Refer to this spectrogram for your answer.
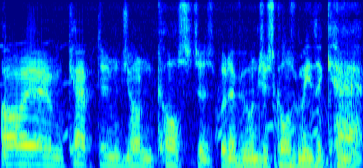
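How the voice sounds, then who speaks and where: A man puts on a raspy character voice at medium pitch, speaking at a moderate pace with ordinary pitch variation. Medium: game stream.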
